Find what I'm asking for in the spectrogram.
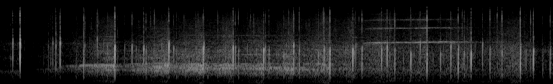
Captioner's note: audience cheers and applauds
